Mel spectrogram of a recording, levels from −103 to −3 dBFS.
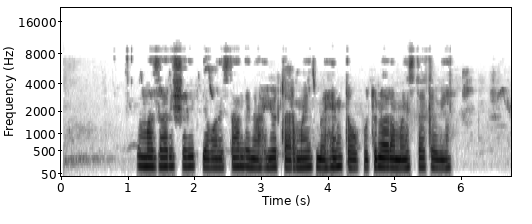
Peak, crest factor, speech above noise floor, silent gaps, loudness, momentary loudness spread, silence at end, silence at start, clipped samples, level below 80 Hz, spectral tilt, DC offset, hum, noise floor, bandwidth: -2 dBFS; 16 dB; 45 dB; none; -18 LUFS; 6 LU; 0.65 s; 1.15 s; under 0.1%; -64 dBFS; -6 dB/octave; under 0.1%; none; -62 dBFS; 9.2 kHz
